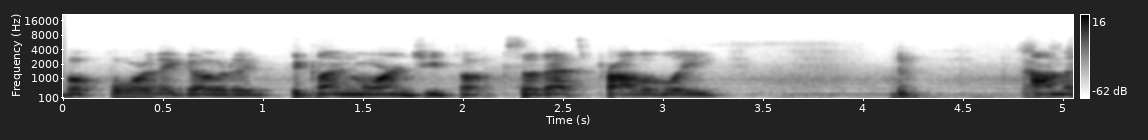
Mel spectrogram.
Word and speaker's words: Glenmorangie: Apparently, I'm going to mispronounce it, and I apologize. Glenmorangie, is that what you said? – Morangie, sorry.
